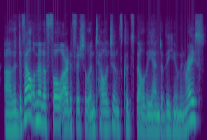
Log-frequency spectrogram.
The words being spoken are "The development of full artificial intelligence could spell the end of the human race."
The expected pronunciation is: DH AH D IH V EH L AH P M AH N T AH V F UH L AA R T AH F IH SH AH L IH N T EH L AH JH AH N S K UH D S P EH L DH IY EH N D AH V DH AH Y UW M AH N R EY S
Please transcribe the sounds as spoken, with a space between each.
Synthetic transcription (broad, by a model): DH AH D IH V EH L AH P M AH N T AH V F UH L AA R T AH F IH SH L IH N T EH L AH JH AH N S K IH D S P EH L DH IY EH N D AH V DH AH Y UW M AH N R EY S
